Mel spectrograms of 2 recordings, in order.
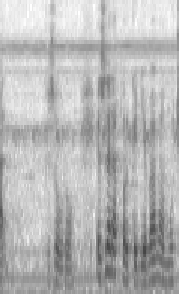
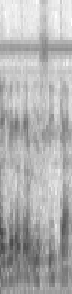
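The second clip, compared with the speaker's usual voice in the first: ordinary talk, nothing marked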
